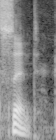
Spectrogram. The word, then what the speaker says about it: scent: What letter is silent in the word scent? S or C? I say it's the C.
